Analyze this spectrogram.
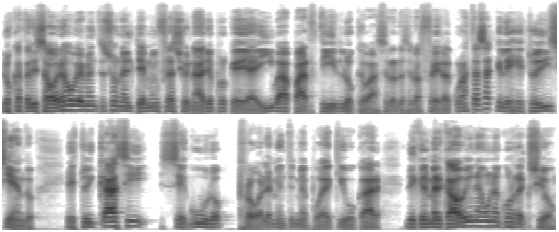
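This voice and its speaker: A man speaks at a fairly quick pace with a medium pitch and lively intonation. The recording is very clean, with a silent background. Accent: Venezuelan. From Venezuela. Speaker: financial podcast host. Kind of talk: podcast commentary. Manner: halting.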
